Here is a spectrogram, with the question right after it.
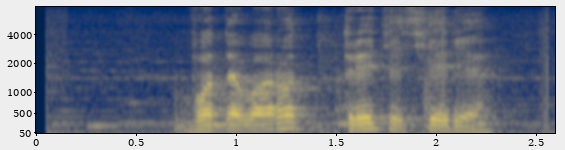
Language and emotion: Russian, neutral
